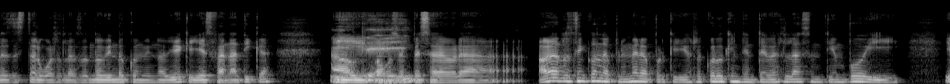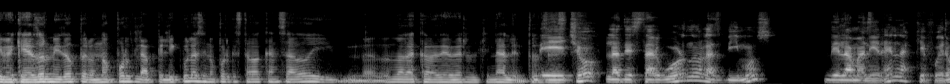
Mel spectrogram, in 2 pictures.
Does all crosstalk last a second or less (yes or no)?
yes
